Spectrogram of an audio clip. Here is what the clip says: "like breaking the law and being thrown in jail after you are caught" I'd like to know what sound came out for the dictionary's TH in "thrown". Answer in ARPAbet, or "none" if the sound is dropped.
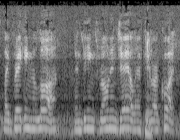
TH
